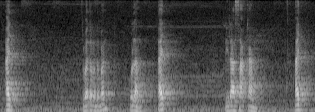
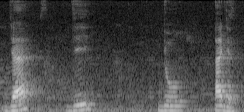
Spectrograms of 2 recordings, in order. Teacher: Huruf jim tidak boleh keluar desis nafas.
